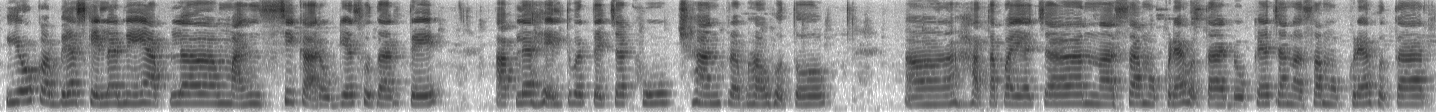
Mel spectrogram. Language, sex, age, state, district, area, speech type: Marathi, female, 60+, Maharashtra, Nagpur, urban, spontaneous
